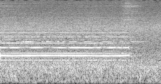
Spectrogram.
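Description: Near silence with a faint steady high tone of several pitches sounding together, which cuts off about one and a half seconds in.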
